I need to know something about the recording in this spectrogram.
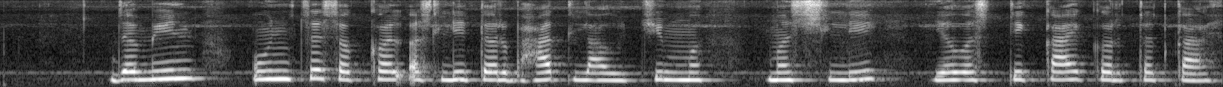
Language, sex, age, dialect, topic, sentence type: Marathi, female, 18-24, Southern Konkan, agriculture, question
